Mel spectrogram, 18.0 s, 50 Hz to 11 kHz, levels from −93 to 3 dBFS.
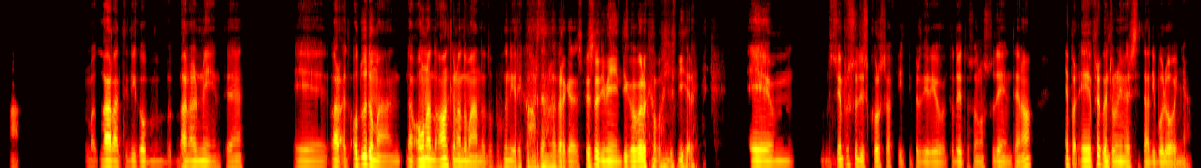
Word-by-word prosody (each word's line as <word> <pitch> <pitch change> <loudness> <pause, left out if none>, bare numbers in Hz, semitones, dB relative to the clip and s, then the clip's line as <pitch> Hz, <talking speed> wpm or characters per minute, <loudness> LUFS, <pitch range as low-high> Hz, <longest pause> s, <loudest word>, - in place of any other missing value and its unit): Ah. - - -14 1.0
Ma 115 +1 -15
guarda, 110 -1 +6
ti 105 - -23
dico 105 -1 -2
b 105 -1 -16
banalmente, 105 -1 -2
eh. 105 0 -8 0.8
Ehm, 105 -1 -5
guarda 115 -1 +1
d - - -15
ho 125 - +1
2 150 +4 +8
doman 100 -6 +3
no, 115 - -3
ho 115 - +1
1 125 0 +8
do 115 -1 -1
ho - - -2
anche 125 -1 +5
1 105 -1 +2
domanda 100 -2 0
dopo, 100 +1 -17
quindi 110 0 -4
ricordamela 105 +1 -4
perché 105 -1 -1
spesso 110 +6 +2
dimentico 105 0 +3
quello 115 0 +8
che 110 - -6
voglio 110 0 -7
dire. 110 0 -5 0.7
Ehm, 105 -1 +1 0.5
sempre 120 +6 -4
sul 135 -3 -4
discorso 105 +1 -4
affitti 95 0 -15
per 100 - -9
dire, 95 0 -5
io 95 -2 -5
t'ho 100 - -19
detto 95 0 -4
sono 95 0 -11
uno 95 - -10
studente 100 -2 -6
no, 125 +4 -2 0.4
e - - -3
pe - - -3
e 110 0 +4
frequento 105 -2 +1
l'università 95 0 -2
di 95 - -6
Bologna. 95 +1 -2
105 Hz, 175 wpm, -26 LUFS, 100-110 Hz, 1.0 s, 2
